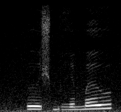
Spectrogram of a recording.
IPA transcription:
ɯː ʃ bʱ e m ə u̯

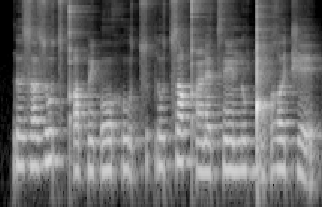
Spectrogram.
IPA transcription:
ɾ ɯ z ʌ z u t͡s qʼ ʌ p ẽ ʔ o h u t͡s | ɾ u t͡s ʌ qʼ ẽ ɾ ɛ t͡s ẽ n u ɡ͡ǃ ɯ ʔ ʁ ɯ t͡ʃ e

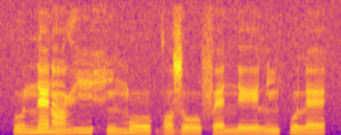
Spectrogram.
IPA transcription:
ʊ˨ n ɛ˦ ɾ ã˨ ɣ i˦ h ĩ˨ m oː˦˨ ɡ ɔ˨ z oː˨ f ɛ˨ n eː˨ l ĩ˨ p ʊ˦ l ɛ˦

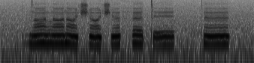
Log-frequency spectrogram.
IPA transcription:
d ã˧ l ã˧ ɾ ã˨ ʃ ã˨ ʃ ɛ̃˨˦ h ɛ˦˨ t e˨˦ | t ɛ̃˧

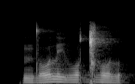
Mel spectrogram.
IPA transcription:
n d o l i β o ɡ͡ǀ o l

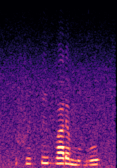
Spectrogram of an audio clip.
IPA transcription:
f i˧ k͡p i˦ b a˦ ɾ ɛ˦˨ m u˨ ɡ u˨˦

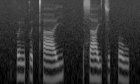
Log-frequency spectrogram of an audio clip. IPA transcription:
h ɵ˨ n k ɵ˨˥ t̚ t̪ʰ aː˨˥ j | s aː˨ j t͡s ɵ˨˥ t̚ h o˨ w

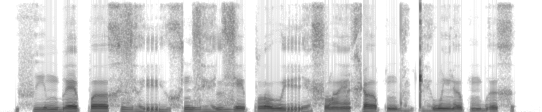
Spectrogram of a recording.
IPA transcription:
f i˩˥ m b ɛ˧˩ p ʌː˩˥ x z ə̤˧˩˧ rʲ ṳ˧˥ x n z ɛ̤˧˥ lʲ z e˩˥ p lˠ uː˩˥ rʲ a̤˩˧˩ x lˠ ɛ̃ː˩˥ x ɽ ʌː˧˩ p n d a̤˧˥ ʈ ɛ̤˩˥ w ĩ˧˩ ɾ əː˧˥ p m b ə˧˩ x

